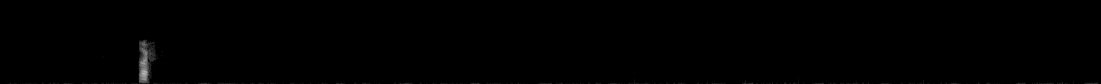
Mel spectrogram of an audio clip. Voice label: Police, scanner

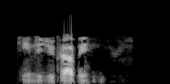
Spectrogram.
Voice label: Dispatch; Scottsdale

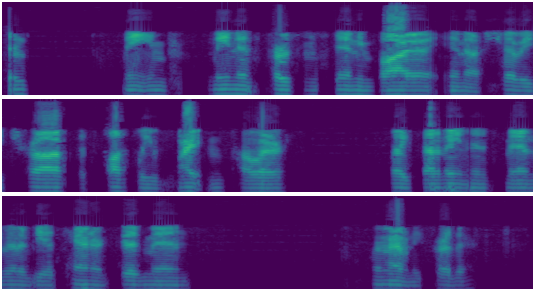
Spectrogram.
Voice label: Tempe Police, scanner audio

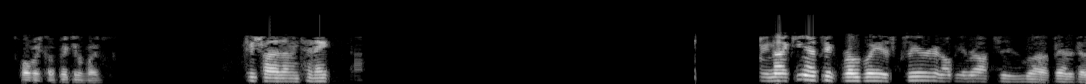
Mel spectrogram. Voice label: Mesa PD Fiesta Dispatch

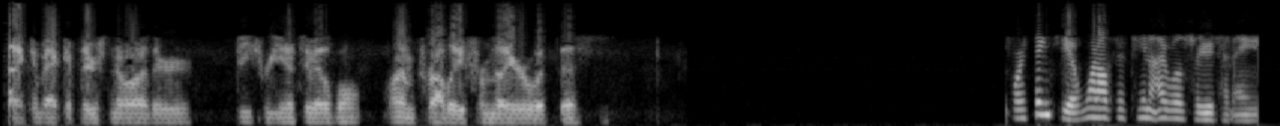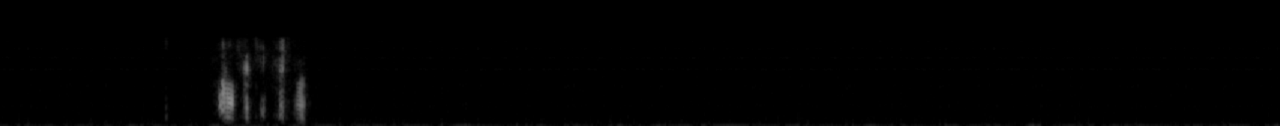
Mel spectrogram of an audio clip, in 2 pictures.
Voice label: PD Police, scanner audio

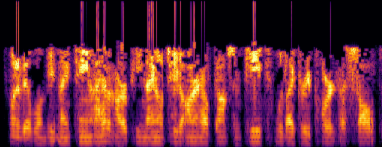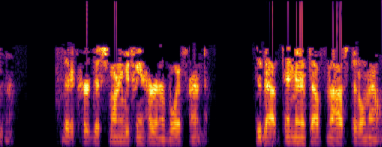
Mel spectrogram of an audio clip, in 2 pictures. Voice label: Scottsdale Police, Simulcast

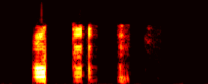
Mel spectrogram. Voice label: scanner audio trunk

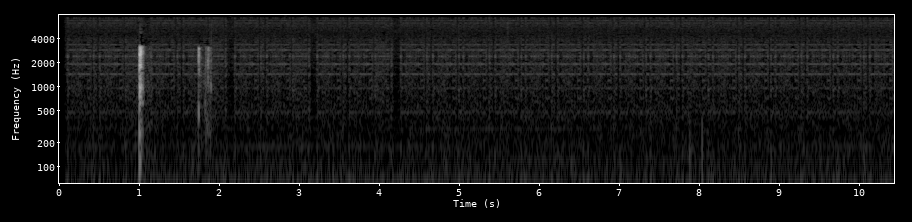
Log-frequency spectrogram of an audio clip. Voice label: Police, scanner audio trunk

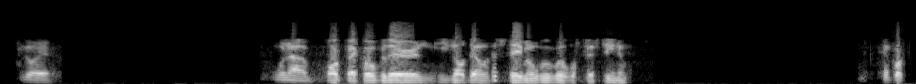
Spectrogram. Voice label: Mesa Simulcast, MESA PD, scanner audio

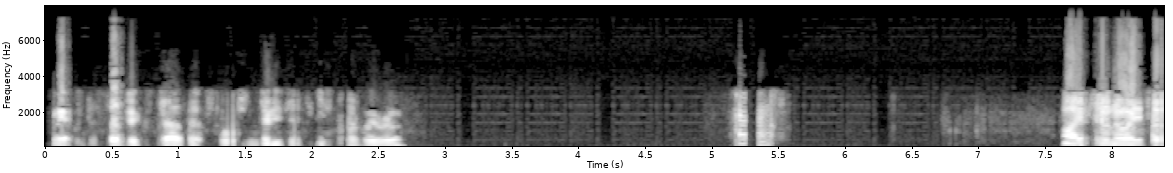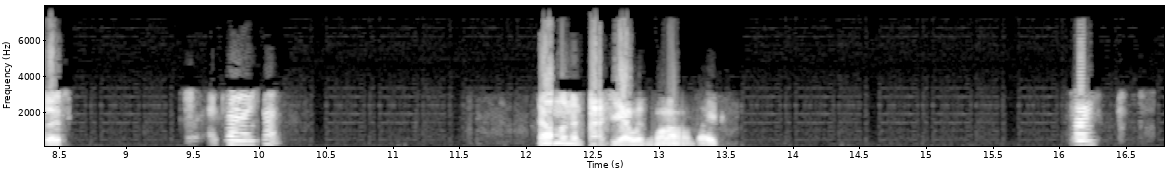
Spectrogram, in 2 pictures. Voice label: Tempe Police, scanner

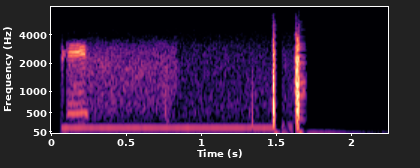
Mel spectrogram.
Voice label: Medevac, scanner; NativeAirAmb

